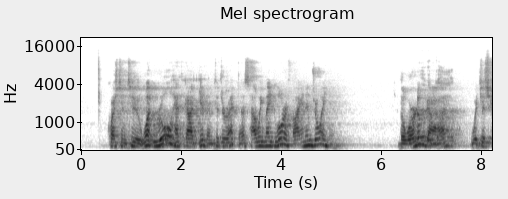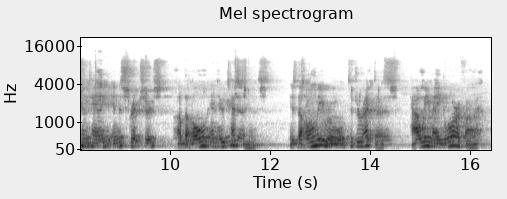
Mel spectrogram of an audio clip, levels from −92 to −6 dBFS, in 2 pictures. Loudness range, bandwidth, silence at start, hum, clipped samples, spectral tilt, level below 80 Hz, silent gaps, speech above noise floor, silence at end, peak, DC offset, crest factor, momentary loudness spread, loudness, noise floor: 4 LU; 10 kHz; 0.55 s; none; under 0.1%; -7.5 dB/octave; -78 dBFS; none; 45 dB; 0.15 s; -8 dBFS; under 0.1%; 18 dB; 12 LU; -26 LUFS; -70 dBFS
